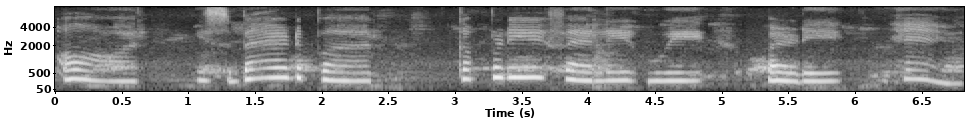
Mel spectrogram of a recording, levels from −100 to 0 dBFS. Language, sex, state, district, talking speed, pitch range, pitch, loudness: Hindi, female, Rajasthan, Bikaner, 80 wpm, 260-315 Hz, 275 Hz, -16 LUFS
